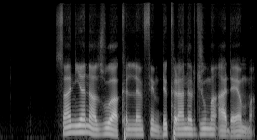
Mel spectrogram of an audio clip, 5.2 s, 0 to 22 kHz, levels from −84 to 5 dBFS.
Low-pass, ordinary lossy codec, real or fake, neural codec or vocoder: none; none; fake; autoencoder, 48 kHz, 32 numbers a frame, DAC-VAE, trained on Japanese speech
